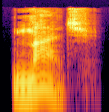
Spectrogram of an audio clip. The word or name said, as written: mutch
